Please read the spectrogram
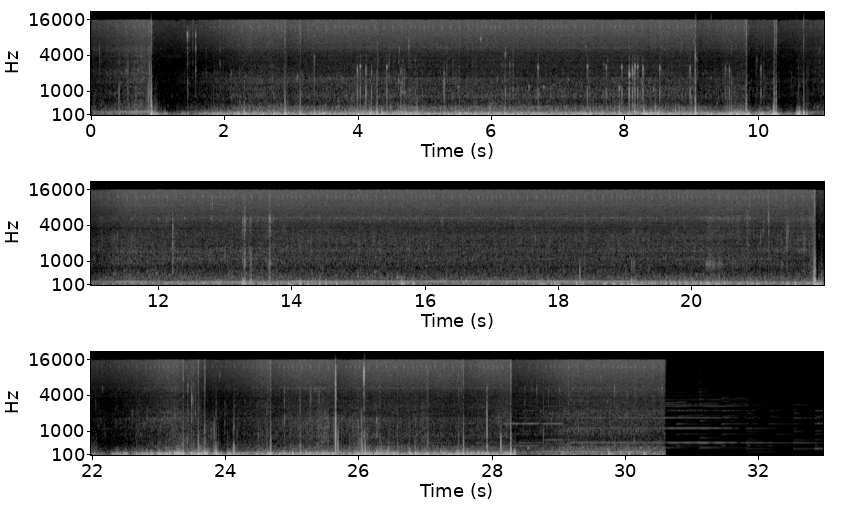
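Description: Stream water flowing around a submerged waterproof camera, heard underwater as a deep, muffled rumble with scattered small clicks and knocks. The rumble cuts out briefly about a second in, drops quieter just before the middle, swells again a few seconds before the end and falls off near the end as the camera moves through and out of the water.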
